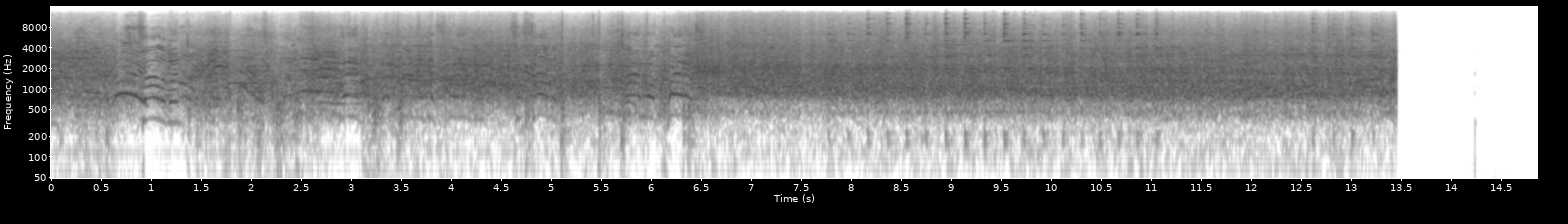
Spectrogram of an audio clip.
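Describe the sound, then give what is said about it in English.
A large wrestling arena crowd roars and cheers at full volume as Rick Steiner wins the TV title by pinfall, a dense, sustained wall of noise with a few sharp bangs early on, holding steady for about thirteen seconds before cutting off abruptly. “That crowd went nuts when he won, Harper.”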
